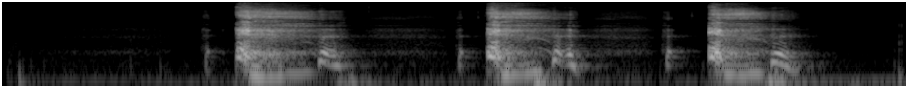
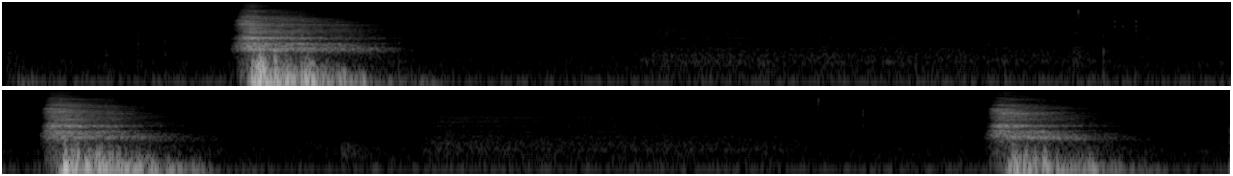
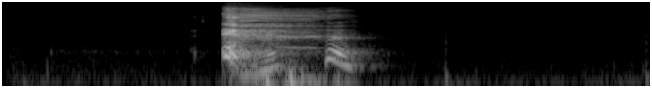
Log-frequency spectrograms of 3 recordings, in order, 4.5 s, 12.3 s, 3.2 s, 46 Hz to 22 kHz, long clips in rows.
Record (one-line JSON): {"three_cough_length": "4.5 s", "three_cough_amplitude": 17540, "three_cough_signal_mean_std_ratio": 0.37, "exhalation_length": "12.3 s", "exhalation_amplitude": 6614, "exhalation_signal_mean_std_ratio": 0.26, "cough_length": "3.2 s", "cough_amplitude": 15275, "cough_signal_mean_std_ratio": 0.27, "survey_phase": "beta (2021-08-13 to 2022-03-07)", "age": "45-64", "gender": "Female", "wearing_mask": "No", "symptom_cough_any": true, "symptom_fatigue": true, "symptom_onset": "3 days", "smoker_status": "Never smoked", "respiratory_condition_asthma": false, "respiratory_condition_other": false, "recruitment_source": "Test and Trace", "submission_delay": "2 days", "covid_test_result": "Positive", "covid_test_method": "RT-qPCR", "covid_ct_value": 33.6, "covid_ct_gene": "ORF1ab gene"}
